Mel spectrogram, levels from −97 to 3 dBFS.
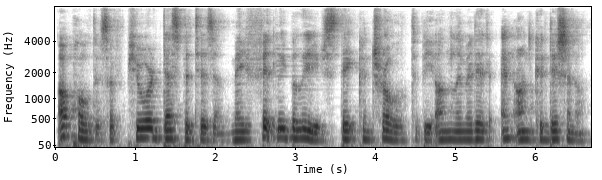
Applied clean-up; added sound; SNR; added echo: neural mask model DeepFilterNet 3.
